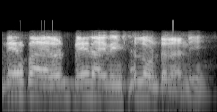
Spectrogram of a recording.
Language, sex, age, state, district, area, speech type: Telugu, male, 30-45, Telangana, Mancherial, rural, conversation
